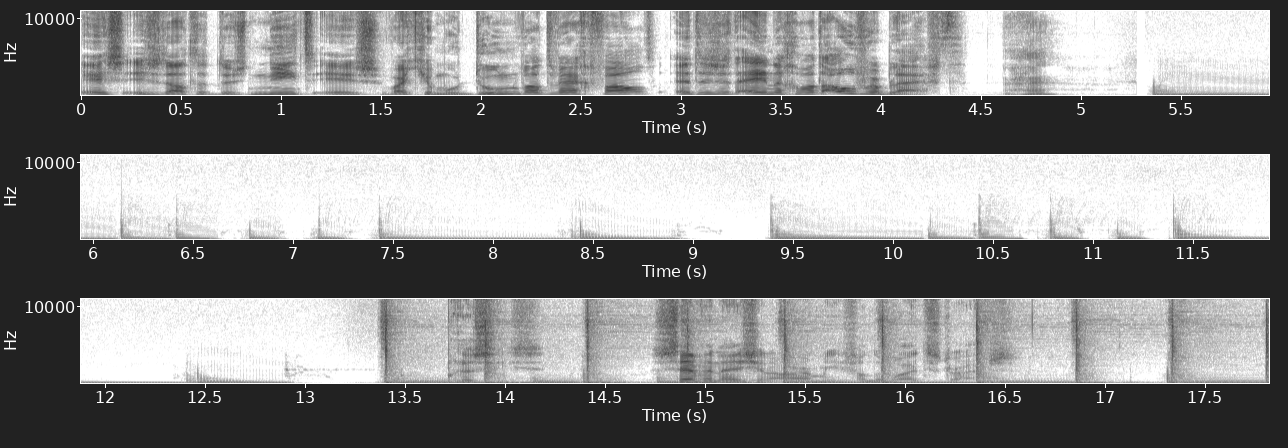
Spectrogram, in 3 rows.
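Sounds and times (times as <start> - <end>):
speech: 0.0 - 5.0, 14.8 - 16.6
distorted rock bass riff: 5.4 - 17.8.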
